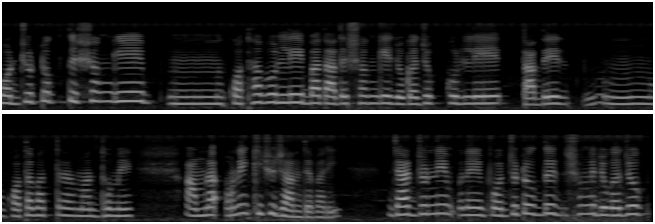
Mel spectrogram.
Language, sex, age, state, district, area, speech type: Bengali, female, 30-45, West Bengal, Birbhum, urban, spontaneous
